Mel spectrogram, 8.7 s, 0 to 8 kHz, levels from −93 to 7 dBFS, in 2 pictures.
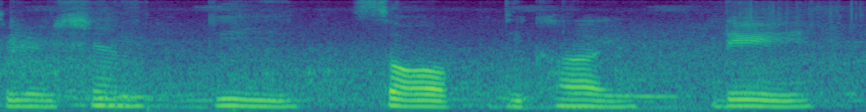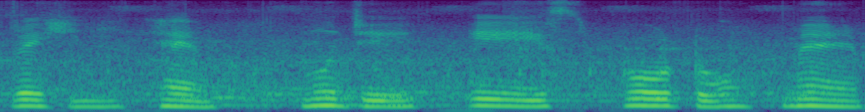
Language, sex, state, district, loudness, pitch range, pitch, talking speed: Hindi, female, Madhya Pradesh, Umaria, -21 LUFS, 155-175 Hz, 165 Hz, 75 wpm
